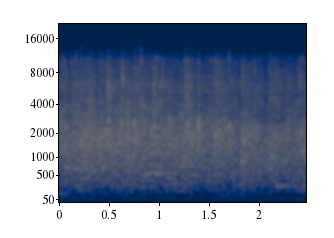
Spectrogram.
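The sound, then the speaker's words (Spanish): An audience applauds the Lord loudly and steadily in the morning, a dense wash of many hands clapping together at an even level with no talking over it. “Por lo tanto, regálele un aplauso bien fuerte al Señor esta mañana.”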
